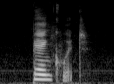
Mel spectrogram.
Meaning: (noun) 1. A large celebratory meal; a feast 2. A ceremonial dinner party for many people 3. A dessert; a course of sweetmeats; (verb) To participate in a banquet; to feast
- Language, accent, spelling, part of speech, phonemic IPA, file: English, US, banquet, noun / verb, /ˈbæŋkwɪt/, En-us-banquet.ogg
